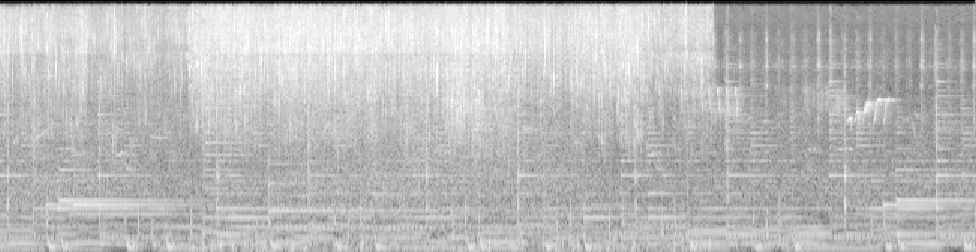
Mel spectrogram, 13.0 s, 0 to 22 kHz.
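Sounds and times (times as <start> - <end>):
food sizzling in a pan: 0.0 - 9.5
soft background music: 0.0 - 13.0.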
